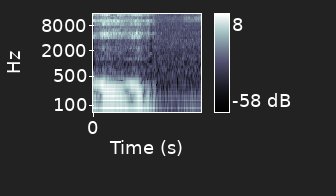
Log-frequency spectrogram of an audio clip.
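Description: A single brief droning snore that fades into quiet; a snoring sound effect.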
